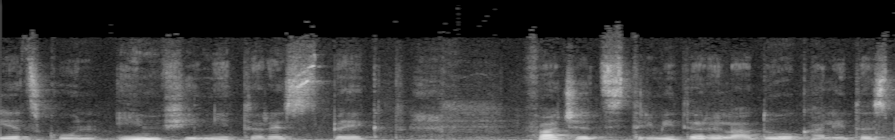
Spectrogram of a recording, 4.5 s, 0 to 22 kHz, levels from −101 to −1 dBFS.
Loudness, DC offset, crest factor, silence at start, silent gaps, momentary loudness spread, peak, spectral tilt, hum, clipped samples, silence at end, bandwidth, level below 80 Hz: -26 LUFS; under 0.1%; 22 dB; 0 s; none; 19 LU; -4 dBFS; -5 dB/octave; none; under 0.1%; 0 s; 17 kHz; -48 dBFS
